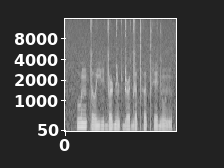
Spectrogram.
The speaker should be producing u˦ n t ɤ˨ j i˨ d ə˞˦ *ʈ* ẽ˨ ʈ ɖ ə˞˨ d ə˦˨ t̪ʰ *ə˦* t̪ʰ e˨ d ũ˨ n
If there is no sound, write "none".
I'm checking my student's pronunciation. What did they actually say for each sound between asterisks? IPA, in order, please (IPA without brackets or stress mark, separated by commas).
ɖ, ə˦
